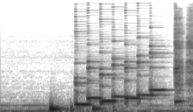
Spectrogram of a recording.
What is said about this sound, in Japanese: てか全然止まらない。これ出るまで鳴らすパターン？絶対さっきの SNS 見てかけてきてるよ。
